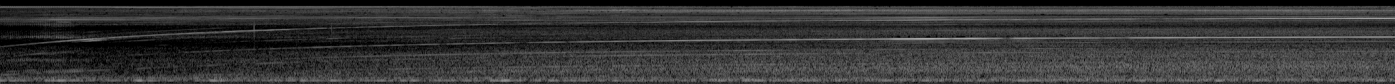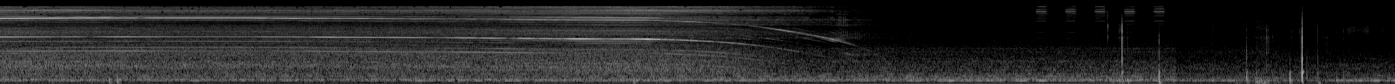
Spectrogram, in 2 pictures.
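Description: Freshly rewired brushless outrunner motor spinning up with a rising whine, holding a steady high whine, then winding down with a falling whine a little over 20 seconds in. A few light clicks follow.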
